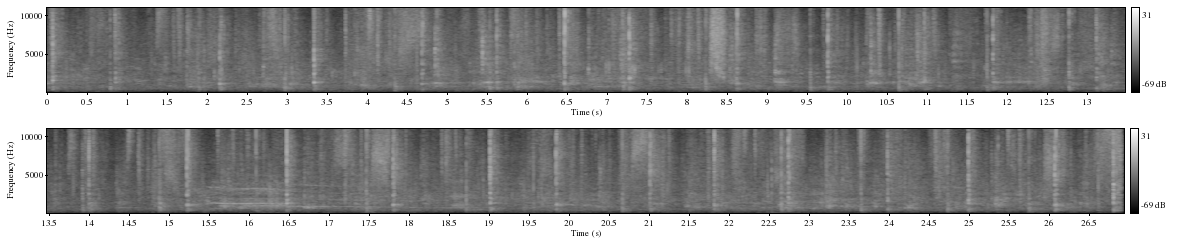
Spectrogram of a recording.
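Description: Paddles strike a plastic ball with sharp pops in a quick rally.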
